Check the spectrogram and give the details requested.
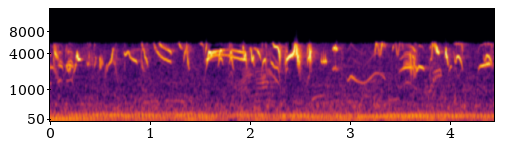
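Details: Oriental magpie-robin in song, recorded during trapping in Vietnam. Rapid sweet whistles, upslurred chirps and a few longer wavering notes tumble together continuously, with a steady low background hum.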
